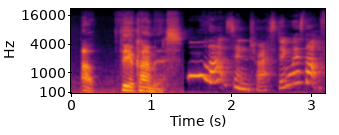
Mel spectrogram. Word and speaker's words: Theoclymenus: Sorry, you're gonna have to help me with pronouncing your name. Oh, Theoclymenus.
